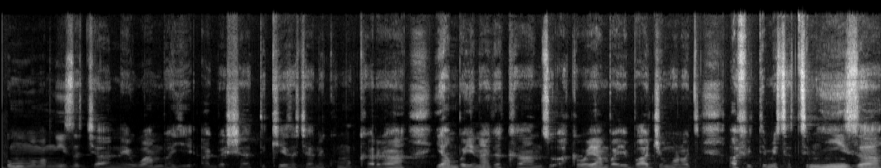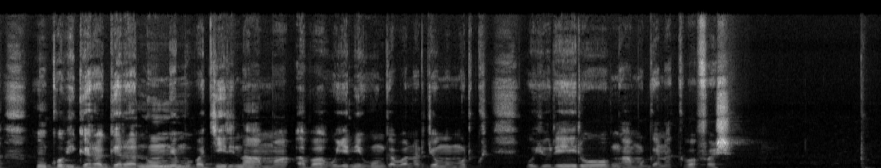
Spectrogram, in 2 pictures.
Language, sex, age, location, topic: Kinyarwanda, male, 25-35, Huye, health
